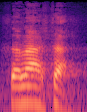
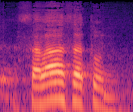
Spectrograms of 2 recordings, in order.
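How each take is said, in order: First: The word ends in a bare -a vowel. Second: The word ends with a full -tun ending. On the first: "But you will always hear the word Salasa" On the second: "And then Salasatun"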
